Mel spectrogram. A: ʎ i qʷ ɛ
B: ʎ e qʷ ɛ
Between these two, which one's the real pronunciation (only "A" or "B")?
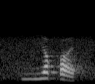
A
